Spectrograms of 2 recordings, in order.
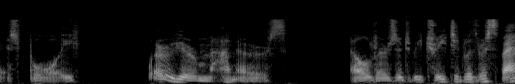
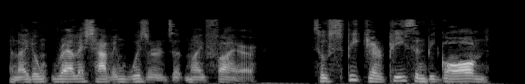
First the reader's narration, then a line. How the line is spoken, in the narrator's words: snapped Fel, still rattled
